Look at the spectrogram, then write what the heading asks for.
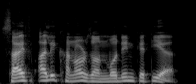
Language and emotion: Assamese, neutral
